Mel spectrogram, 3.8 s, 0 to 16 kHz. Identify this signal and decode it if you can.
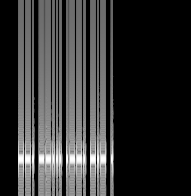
Morse code, heard as a keyed tone, about 34 wpm, 700 Hz. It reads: G7PKE
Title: DXCC-100 Call Signs - 5 Characters - Repeated 3x - 35wpm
